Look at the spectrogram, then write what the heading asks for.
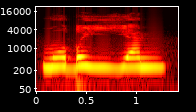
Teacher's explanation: حرف الضاد کے ادائیگی زبان کے کروٹ اور اوپر کے داڑھوں کی جڑ سے ہے، ضاد حروف تفخیم میں سے ہے، تو ہم یہ حرف کو بھاری آواز میں پڑھیں گے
